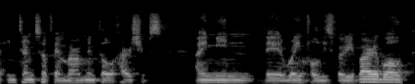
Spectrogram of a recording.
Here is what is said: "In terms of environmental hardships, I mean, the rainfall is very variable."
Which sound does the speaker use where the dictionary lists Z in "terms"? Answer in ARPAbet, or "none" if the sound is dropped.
S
